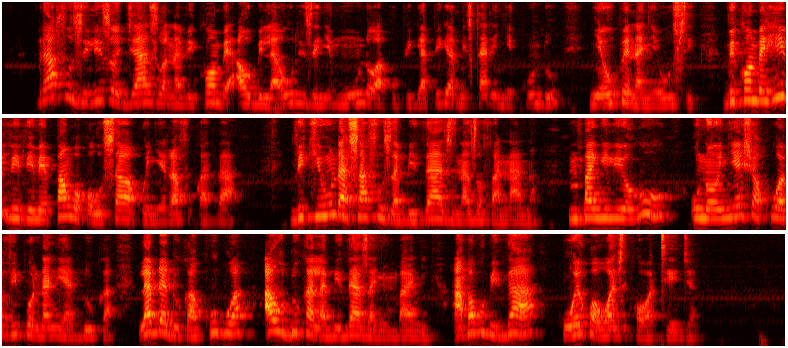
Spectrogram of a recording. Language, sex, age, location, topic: Swahili, female, 25-35, Nairobi, finance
